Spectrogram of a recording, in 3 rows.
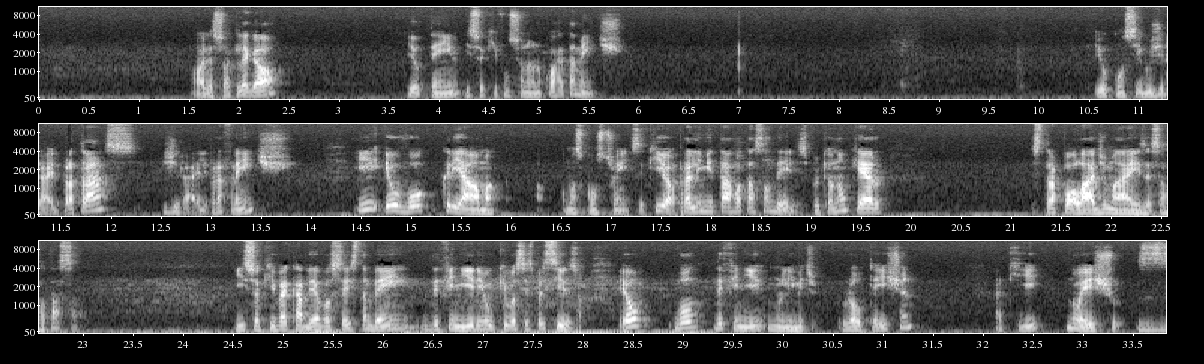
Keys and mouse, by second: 3.5 click, 3.7 r, 10.2 click, 10.7 r, 12.4 click, 12.6 r, 14.3 middle click, 15.5 click, 16.4 click, 16.9 click, 17.5 click, 20.6 r, 23.9 click, 24.2 r, 27.6 click, 28.9 click, 29.6 click, 32.6 middle click, 33.3 middle click, 33.7 ctrl+middle click.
